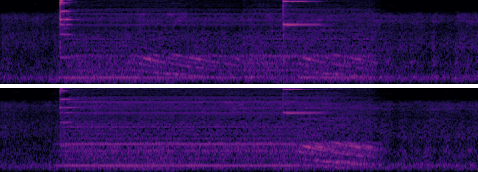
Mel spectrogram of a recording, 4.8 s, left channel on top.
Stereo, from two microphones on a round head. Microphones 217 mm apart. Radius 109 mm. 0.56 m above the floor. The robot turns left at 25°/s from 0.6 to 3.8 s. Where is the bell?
30° left (ahead or behind), 0.6 m.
